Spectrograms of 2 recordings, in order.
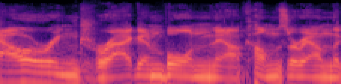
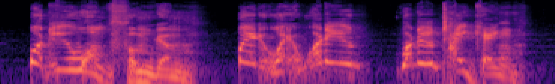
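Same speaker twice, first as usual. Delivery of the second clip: put-on goblin guard voice, much higher pitch. Narrator voicing a dungeon guard questioning the party, goblin guard voice. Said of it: "And the other one has sort of like the top quarter of his face is sort of all scarred, and he's missing his eye sort of thing from that sort of damage. / And the other one has sort of like the top qua".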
